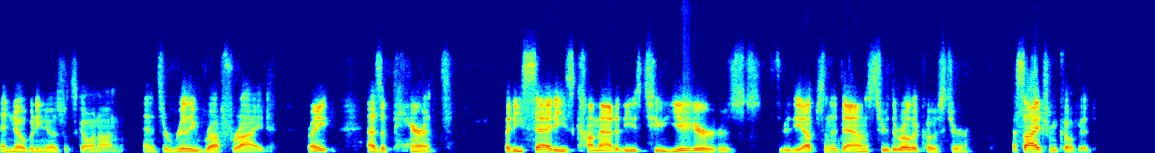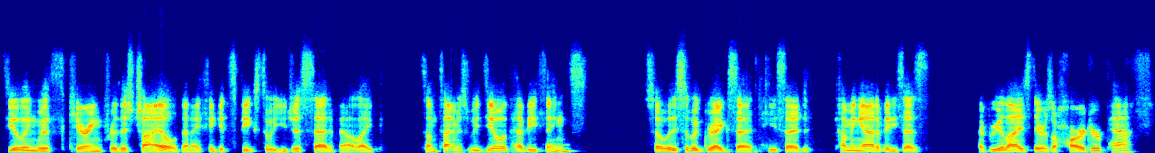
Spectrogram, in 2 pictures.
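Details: Adult male speaker; typical speech.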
